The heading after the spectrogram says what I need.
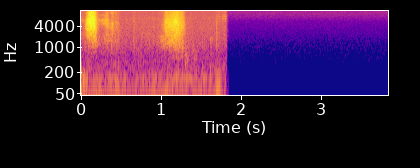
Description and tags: Short swoosh sound ripped from speech. Recorded with phone.
swoosch, Short, whoosh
